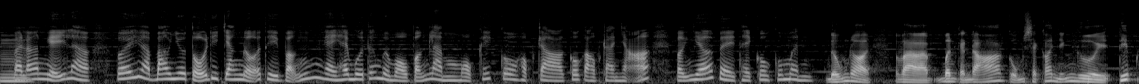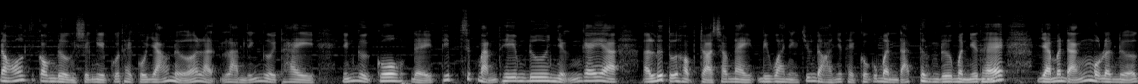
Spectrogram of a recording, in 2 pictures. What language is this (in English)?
Vietnamese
